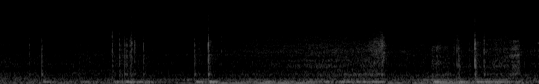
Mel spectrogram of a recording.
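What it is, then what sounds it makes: Paper-lined cardboard box. Long nails tap rapidly on the inner bottom of an open, empty cardboard box lined with polka-dot paper. The taps are quick, dull, hollow knocks with a low boomy body and short bright clicks, each fading fast.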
